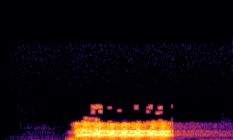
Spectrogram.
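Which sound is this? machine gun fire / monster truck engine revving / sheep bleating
sheep bleating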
